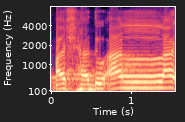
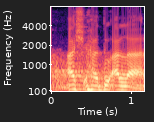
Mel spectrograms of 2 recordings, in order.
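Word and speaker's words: أشهد أن لا: Nah, hadirin yang dirahmatullah, ini hati-hati sekali pengucapan asyhadu alla. La-nya harus panjang meskipun jenengan dalam salat asyhadu alla ilaha illallah. Jangan asyhadu alla ilaha illallah. Jangan, Pak. Bisa beda nanti maknanya.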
